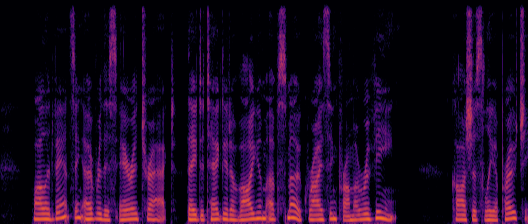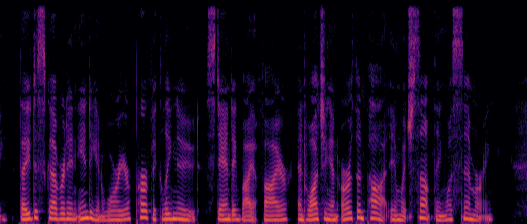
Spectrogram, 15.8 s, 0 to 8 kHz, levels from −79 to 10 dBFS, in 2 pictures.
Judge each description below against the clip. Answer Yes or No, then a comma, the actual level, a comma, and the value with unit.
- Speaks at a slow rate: No, average, 150 wpm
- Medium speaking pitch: Yes, medium, 180 Hz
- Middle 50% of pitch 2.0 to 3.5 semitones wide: Yes, average, 2.8 semitones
